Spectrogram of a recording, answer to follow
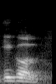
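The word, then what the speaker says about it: ঈগল: তুমি কি কাউকে বলবে আমার মাথার উপর দিয়ে ইগল উড়ে যাচ্ছে? আমরা কিন্তু সেরকম বলি না। আমরা কি বলি? ইগল। আমরা কিন্তু টেনে বলি না, দীর্ঘ করে বলি না।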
